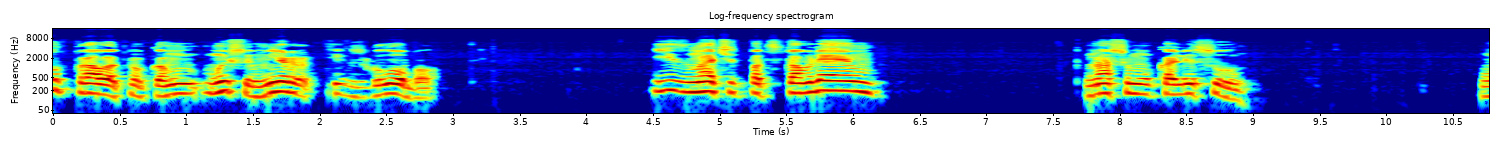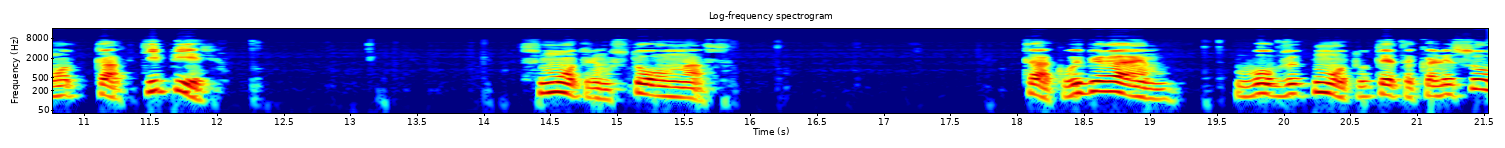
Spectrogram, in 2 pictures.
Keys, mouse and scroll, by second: 3.6-9.6 drag, 10.4-11.7 middle drag, 12.5 middle click, 13.6 shift+middle click, 14.6 middle click, 16.0 middle click, 17.0 middle click, 19.7 click, 21.0 click.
